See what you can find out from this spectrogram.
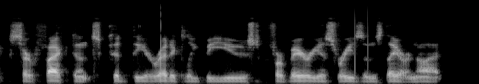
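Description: Loud pops hit this speech clip at 1.61 to 1.63 s, between "surfactants could" and "be used for various", and again as a quick double pop at 3.55 to 3.70 s. Each is a sharp transient well above the speech, likely a sudden voltage pulse from a plug, switch or static, with the speech continuing underneath.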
